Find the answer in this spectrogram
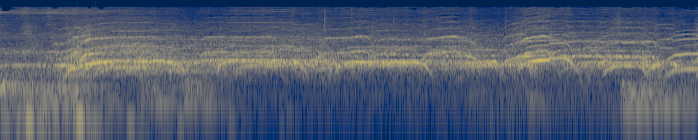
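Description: Crowd of fans screaming and cheering in high voices, many calls rising and falling over one another, starting about a second in. Under it the song's backing music with a pounding bass carries on for the first couple of seconds, then stops.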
